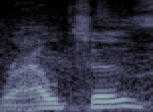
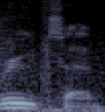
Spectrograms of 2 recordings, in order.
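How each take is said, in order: First: The word router is said American style. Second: The word router is said non-American style. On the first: "but Americans call it routers" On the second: "I called them a router"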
